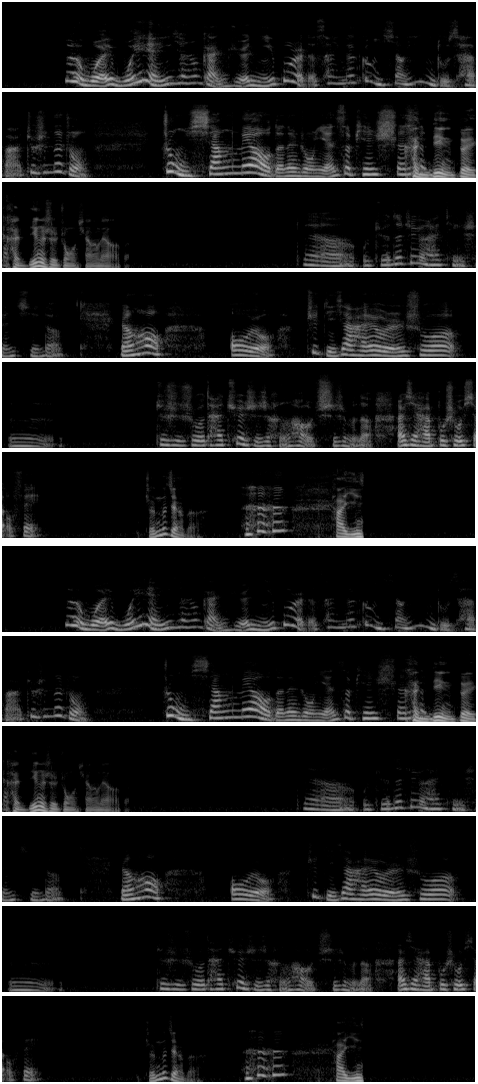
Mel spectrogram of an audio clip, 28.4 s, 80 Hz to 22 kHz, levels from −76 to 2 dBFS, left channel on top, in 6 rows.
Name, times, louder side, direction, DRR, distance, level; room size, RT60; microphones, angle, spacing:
voice 1, 0.6-5.6 6.3-9.0 12.5-16.2 16.5-19.5 20.5-24.1 26.1-27.0, left 2 dB, 85° left, 4.5 m, -34 dB
voice 2, 8.8-10.7 25.1-25.6 27.0-27.3, left 1 dB, 30° left, 2.1 m, -31 dB
head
